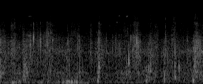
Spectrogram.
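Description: Footsteps on grassy ground covered in dry leaf litter: faint, irregular steps of someone walking briskly.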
